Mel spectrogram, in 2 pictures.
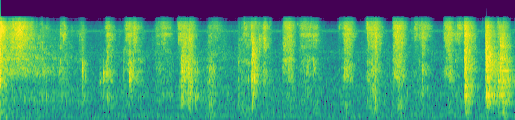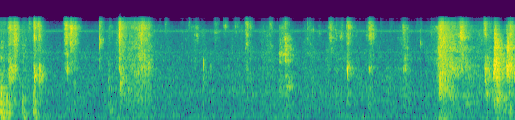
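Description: Packaging being handled and opened by hand: irregular rustling, crinkling and scraping in many short bursts, busiest about halfway through and near the end.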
